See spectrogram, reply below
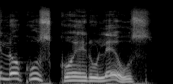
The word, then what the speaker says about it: locus coeruleus: Este locus coeruleus, ahí lo dije bien, dije bien, Ustedes se mueren cuando teníamos la radio, cómo me costaba decir norepinefrina.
